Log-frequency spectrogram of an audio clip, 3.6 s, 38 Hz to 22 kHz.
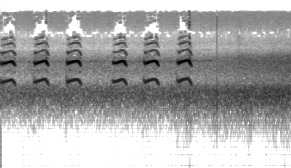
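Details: Nesting white-tailed eagle in Latvia, 20 March 2021, screaming at a visiting stranger, probably a young eagle: six evenly spaced, ringing yelps about half a second apart, then only a rushing, hissy background.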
